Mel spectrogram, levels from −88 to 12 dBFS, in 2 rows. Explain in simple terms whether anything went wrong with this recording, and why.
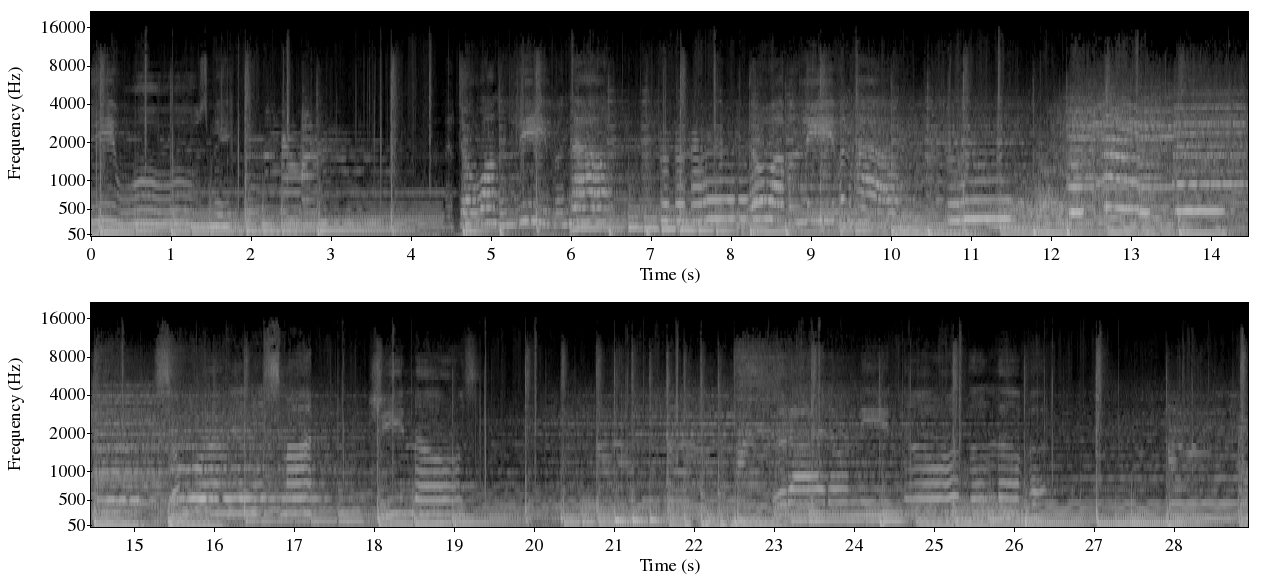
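Five brief glitches at 12.14, 17.19, 20.98, 24.58 and 26.82 seconds, where the sound jumps slightly ahead. These are compressed frames skipped: small chunks of the file were missing or rejected as damaged, so playback leapt past them.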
